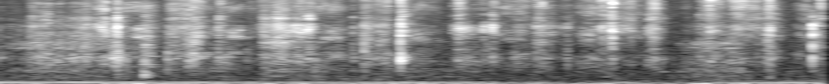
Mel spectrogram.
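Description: Faint rustling and crinkling of a large sheet of folded paper being handled and opened out, with a few soft crackles.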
